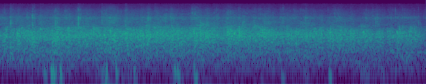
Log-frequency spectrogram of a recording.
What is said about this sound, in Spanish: Un aplauso al artista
